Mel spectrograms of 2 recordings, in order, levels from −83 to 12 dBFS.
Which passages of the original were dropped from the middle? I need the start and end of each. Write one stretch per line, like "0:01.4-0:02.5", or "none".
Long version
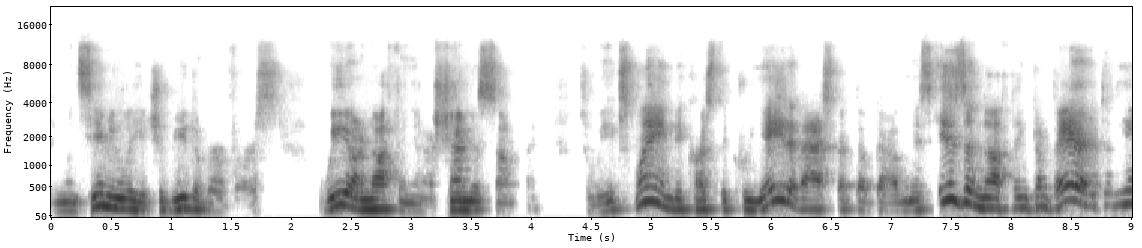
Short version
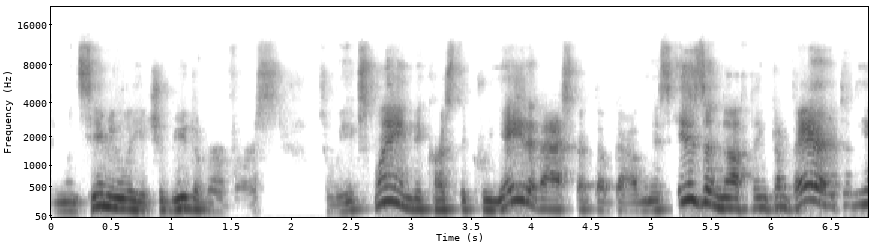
0:02.2-0:04.3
